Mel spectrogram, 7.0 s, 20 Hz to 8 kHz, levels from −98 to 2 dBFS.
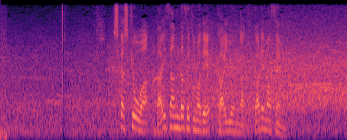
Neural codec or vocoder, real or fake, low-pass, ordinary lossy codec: none; real; 7.2 kHz; none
